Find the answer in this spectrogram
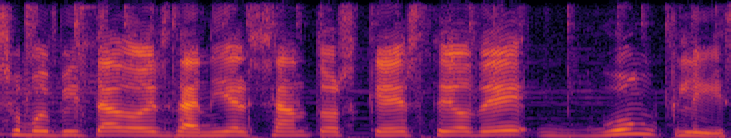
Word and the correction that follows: Wonkly: ¿Se dice así, Daniel? Buenas tardes. – Muy buenas tardes. Efectivamente, así se dice, Wonkly.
